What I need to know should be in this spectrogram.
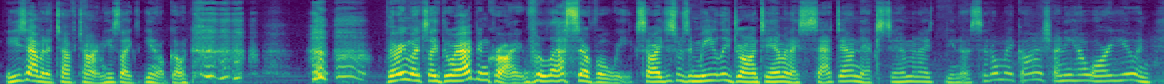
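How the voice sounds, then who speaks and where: A woman's voice: mid-range voice, lively intonation, fast talker, few pauses, no room sound. Reflective woman telling a personal diary. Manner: reflective, heartfelt, conversational with many fillers. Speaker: host of a spoken daily journey series. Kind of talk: personal spoken diary, storytelling.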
